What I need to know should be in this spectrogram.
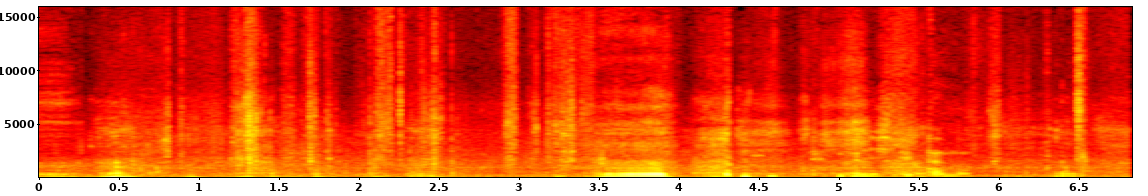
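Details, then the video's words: A napping bulldog gives one strong snore: a sudden, throaty, rattling rumble with layered tones near the middle of the stretch, surrounded by soft, noisy breathing and small clicks. "ブルドッグの昼寝🔹 凄いいびき Bulldog nap awesome snoring"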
